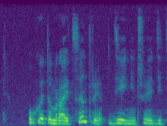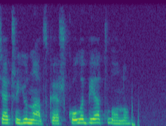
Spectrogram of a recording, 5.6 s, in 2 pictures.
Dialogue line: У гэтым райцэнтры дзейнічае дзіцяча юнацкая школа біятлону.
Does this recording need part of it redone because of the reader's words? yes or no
no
